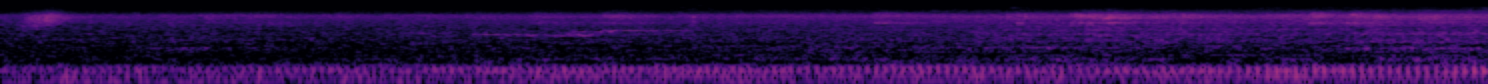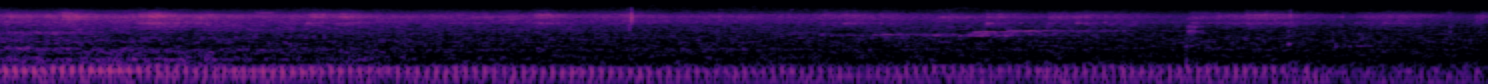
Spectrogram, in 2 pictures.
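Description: Distant motor vehicle: a low steady hum that swells to its loudest about halfway through and then fades. A few faint short high chirps come near the start and again near the end.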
